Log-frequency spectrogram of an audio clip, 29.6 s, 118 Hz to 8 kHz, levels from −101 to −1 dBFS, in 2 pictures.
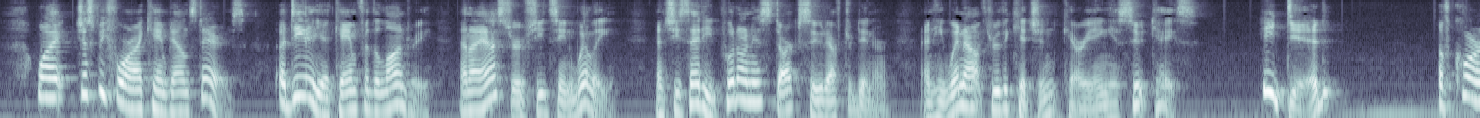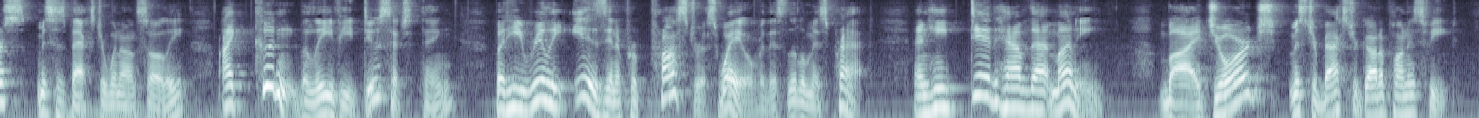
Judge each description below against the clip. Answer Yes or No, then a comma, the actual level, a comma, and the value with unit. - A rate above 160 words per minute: Yes, average, 175 wpm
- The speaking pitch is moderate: Yes, medium, 145 Hz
